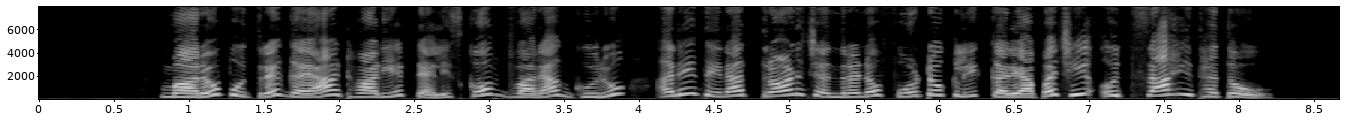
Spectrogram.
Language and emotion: Gujarati, happy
